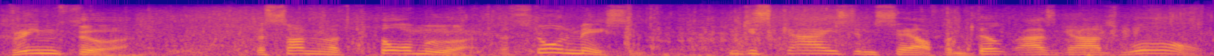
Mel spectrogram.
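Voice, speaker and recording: A man voicing a talkative, wise old companion in a video game, cheeky, excitable and articulate. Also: on the high side, normal speed, noisy background. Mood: curious, insistent. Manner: animated, articulate, opinionated. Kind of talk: dramatic video game acting.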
